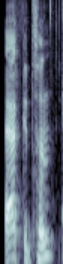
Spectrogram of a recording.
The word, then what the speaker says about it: Atkinson: Eleanor Akinson. Eleanor Akinson. Am I pronouncing that right? – Atkinson. – Atkinson. – Yeah. Eleanor Atkinson, I would pronounce that.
